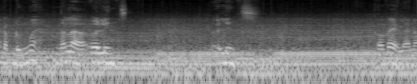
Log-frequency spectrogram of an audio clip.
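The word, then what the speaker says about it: Öhlins: Còn cái thương hiệu Phuộc nổi tiếng này thì chắc là ai cũng đọc đúng rồi. Nó là Erlins.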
